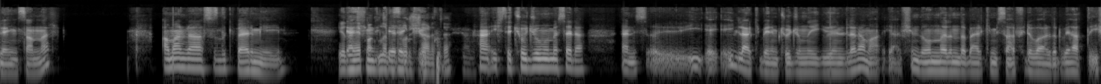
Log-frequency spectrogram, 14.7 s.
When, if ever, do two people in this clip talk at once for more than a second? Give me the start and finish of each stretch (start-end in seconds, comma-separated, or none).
4.6-5.8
